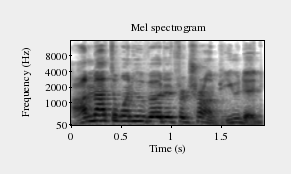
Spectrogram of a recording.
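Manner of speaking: ordinary delivery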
